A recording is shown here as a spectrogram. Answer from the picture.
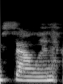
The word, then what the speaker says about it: Samhain: Okay, it looks like Samhain. S-A-M-H-A-I-N, but that's not how you pronounce it.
